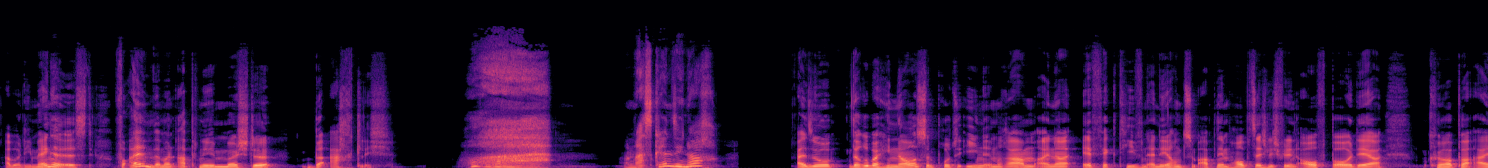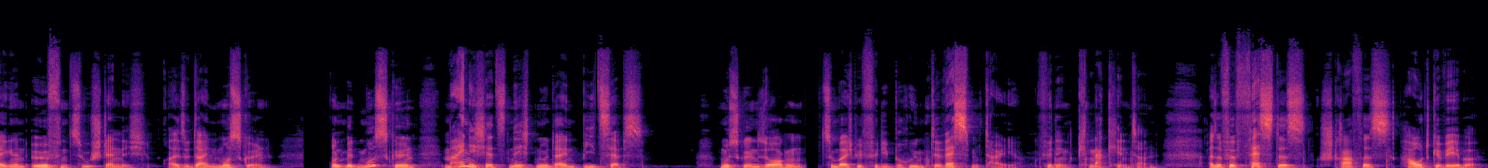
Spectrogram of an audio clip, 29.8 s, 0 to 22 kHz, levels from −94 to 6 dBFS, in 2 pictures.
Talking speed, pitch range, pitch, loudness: 130 wpm, 115-180 Hz, 135 Hz, -23 LUFS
